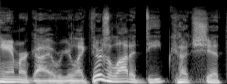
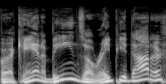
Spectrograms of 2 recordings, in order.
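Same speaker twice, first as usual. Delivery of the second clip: very high, put-on hobo voice; 9 semitones higher than usual. Joking about a Doctor Who actor who dressed like a hobo: hobo impression. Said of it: "I was just doing an impression of a hobo".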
